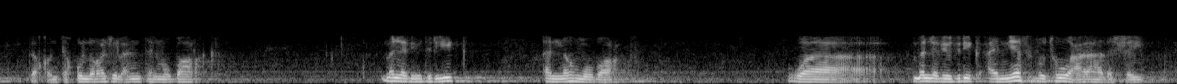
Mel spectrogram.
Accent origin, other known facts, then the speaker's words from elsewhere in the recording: Saudi Arabia; بل إني سمعت مرة أحد الشباب يلقي قصيدة شعر بين يدي أحد الدعاة عندنا في السعودية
